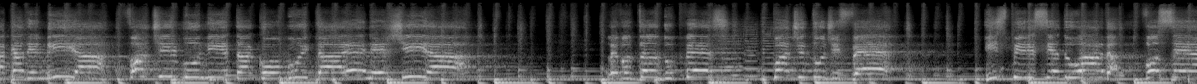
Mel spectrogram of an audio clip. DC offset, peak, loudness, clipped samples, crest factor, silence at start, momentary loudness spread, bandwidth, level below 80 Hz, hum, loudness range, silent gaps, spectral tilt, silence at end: under 0.1%; -2 dBFS; -18 LUFS; under 0.1%; 16 dB; 0 s; 9 LU; 19.5 kHz; -26 dBFS; none; 2 LU; none; -4 dB/octave; 0 s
